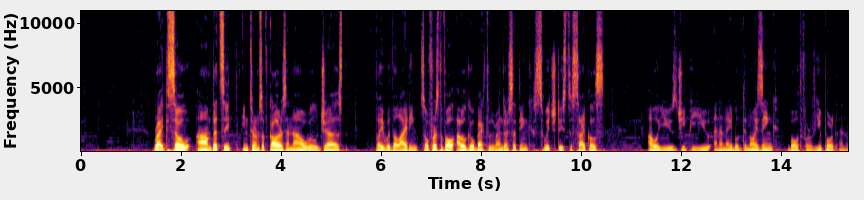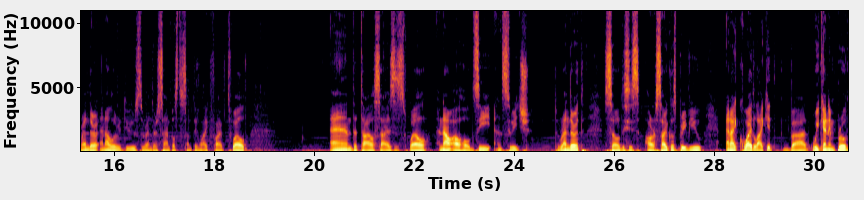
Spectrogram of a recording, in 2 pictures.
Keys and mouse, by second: 1.1 click, 1.5-2.5 middle drag, 3.0 KP_0, 7.7 click, 8.7-9.7 drag, 10.3-11.5 drag, 12.6 click, 13.3 click, 15.5-17.7 drag, 19.1 drag, 20.0-22.1 drag, 22.3 y, 22.8 z.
